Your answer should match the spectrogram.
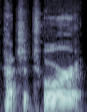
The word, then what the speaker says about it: cacciatore: As you can see, chicken cacciatore is spelled T-O-R-E on the end.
